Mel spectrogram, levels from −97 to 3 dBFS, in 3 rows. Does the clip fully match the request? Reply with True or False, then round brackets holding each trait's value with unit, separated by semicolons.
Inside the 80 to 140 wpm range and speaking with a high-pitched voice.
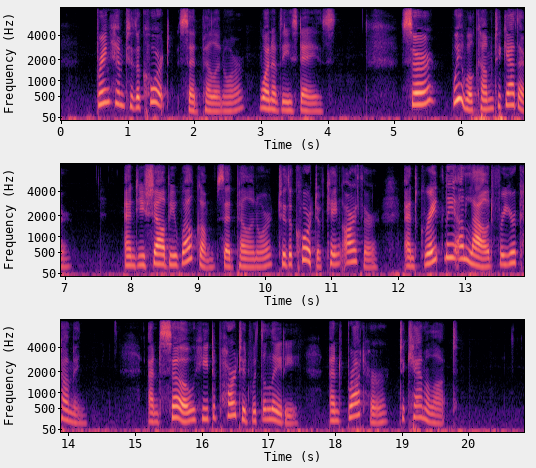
True (135 wpm; 215 Hz)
